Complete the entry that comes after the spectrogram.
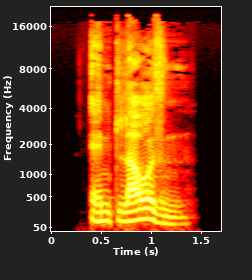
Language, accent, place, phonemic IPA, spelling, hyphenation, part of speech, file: German, Germany, Berlin, /ɛntˈlaʊ̯zn̩/, entlausen, ent‧lau‧sen, verb, De-entlausen.ogg
- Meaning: to delouse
